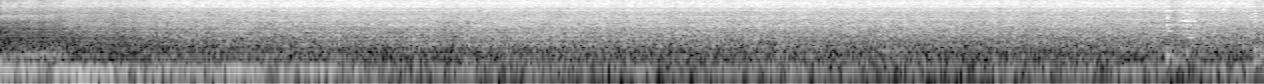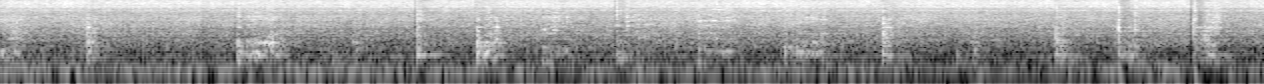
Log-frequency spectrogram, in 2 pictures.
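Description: Ground meat sautés in a pan with carrots and potatoes, a steady close sizzle and hiss joined partway through by repeated clinking and scraping stirs.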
